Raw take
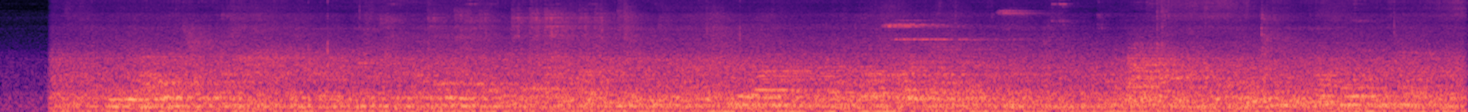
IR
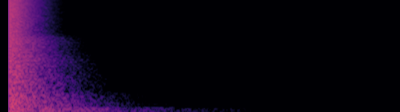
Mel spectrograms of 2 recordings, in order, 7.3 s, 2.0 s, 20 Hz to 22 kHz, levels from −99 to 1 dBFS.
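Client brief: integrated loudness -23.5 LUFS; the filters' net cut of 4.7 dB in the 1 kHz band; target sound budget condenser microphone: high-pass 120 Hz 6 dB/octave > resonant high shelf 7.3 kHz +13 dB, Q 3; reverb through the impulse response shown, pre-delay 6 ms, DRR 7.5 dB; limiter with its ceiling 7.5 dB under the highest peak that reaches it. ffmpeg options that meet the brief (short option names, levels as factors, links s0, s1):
-filter_complex "[0:a]equalizer=f=1000:t=o:g=-6,alimiter=limit=0.126:level=0:latency=1,asplit=2[s0][s1];[1:a]atrim=start_sample=2205,adelay=6[s2];[s1][s2]afir=irnorm=-1:irlink=0,volume=0.2[s3];[s0][s3]amix=inputs=2:normalize=0,highpass=f=120:p=1,highshelf=f=7300:t=q:w=3:g=13,volume=1.12"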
